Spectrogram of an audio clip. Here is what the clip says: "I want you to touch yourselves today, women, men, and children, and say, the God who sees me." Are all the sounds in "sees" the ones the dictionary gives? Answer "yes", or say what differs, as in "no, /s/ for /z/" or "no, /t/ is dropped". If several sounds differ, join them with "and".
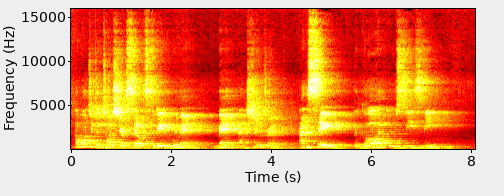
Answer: yes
